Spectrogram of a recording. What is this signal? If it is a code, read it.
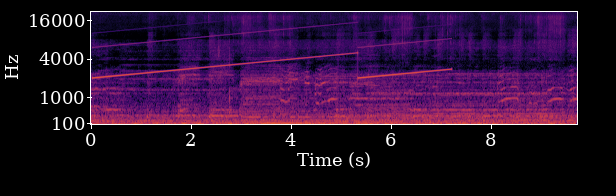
A tone that sweeps in pitch again and again, with the noise inside a car. There is no code.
